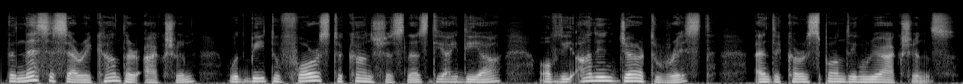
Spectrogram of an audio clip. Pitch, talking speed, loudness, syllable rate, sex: 125 Hz, 125 wpm, -19 LUFS, 4.3 syllables/s, male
